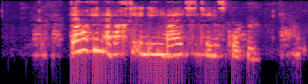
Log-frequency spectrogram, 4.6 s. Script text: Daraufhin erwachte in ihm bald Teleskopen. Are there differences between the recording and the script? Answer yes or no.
no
